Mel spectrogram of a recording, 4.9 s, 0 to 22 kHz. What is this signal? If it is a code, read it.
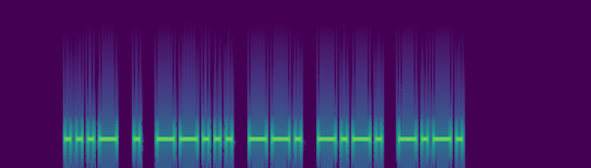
Morse code, heard as a keyed tone, about 25 wpm, 700 Hz. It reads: VE7GCC
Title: DXCC-100 Call Signs - 6 Characters - 25wpm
